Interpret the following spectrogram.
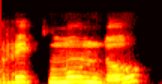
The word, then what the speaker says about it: Ritmundo: Because R I T M U N D-O. Oh, like world. World, yeah. It's Ritmundo. It's a play game that I did on the word, because ritmo is the word for rhythm, for rhythm in Portuguese.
